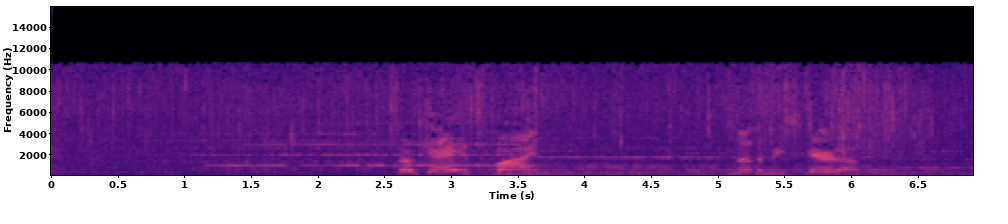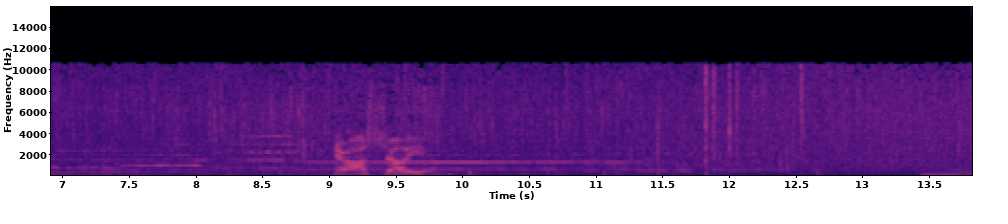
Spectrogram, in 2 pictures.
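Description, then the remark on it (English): Steady rain patters on a hard surface throughout, a constant hiss of drops, while a person speaks softly in a few brief phrases over it. “It's just rain, it's okay.”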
